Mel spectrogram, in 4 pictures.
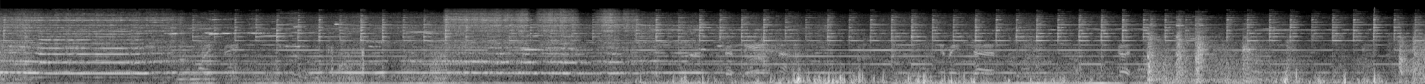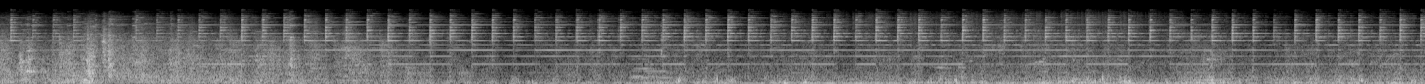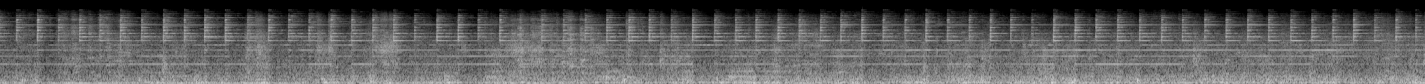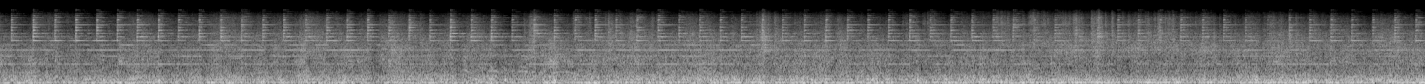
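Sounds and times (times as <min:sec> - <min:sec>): crossing bell ringing: 0:00.0 - 0:57.0
freight train rolling past: 0:00.0 - 0:57.0
wheels clacking over rail joints: 0:00.0 - 0:57.0.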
